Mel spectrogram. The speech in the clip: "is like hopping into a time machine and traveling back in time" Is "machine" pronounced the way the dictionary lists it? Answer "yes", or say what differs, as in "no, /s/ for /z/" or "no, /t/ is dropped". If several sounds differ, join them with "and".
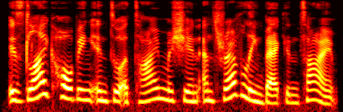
yes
